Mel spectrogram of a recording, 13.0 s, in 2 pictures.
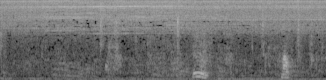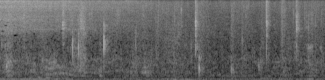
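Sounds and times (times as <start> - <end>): steady hiss: 0.0 - 11.6
person chewing food: 1.7 - 13.0
wet mouth sounds: 1.9 - 8.8.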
